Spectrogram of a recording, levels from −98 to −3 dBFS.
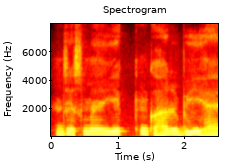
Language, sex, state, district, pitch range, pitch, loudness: Hindi, female, Delhi, New Delhi, 190-200 Hz, 195 Hz, -13 LUFS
